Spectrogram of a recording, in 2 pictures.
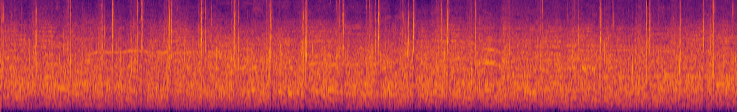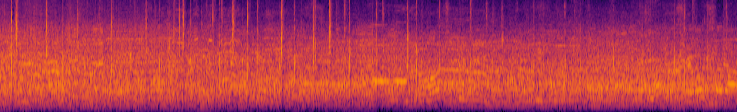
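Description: A large crowd cheers and chatters loudly in a big stadium.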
